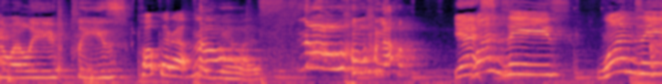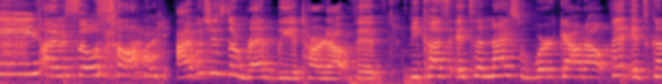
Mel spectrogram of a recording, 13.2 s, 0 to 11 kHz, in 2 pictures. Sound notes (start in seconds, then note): 3.2 laughs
